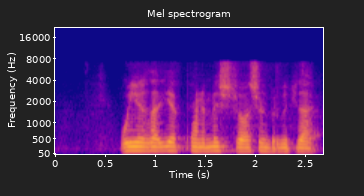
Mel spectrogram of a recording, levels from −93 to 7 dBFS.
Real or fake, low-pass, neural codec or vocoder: fake; 7.2 kHz; codec, 16 kHz, 1.1 kbps, Voila-Tokenizer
